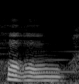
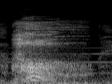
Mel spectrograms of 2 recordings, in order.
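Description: First: It sounds sad. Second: It sounds angry.

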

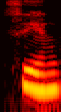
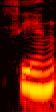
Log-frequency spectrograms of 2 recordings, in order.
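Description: No difference in how they are said.

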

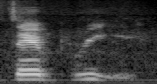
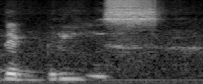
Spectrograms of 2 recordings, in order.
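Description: First: The final s is silent. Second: The final s is sounded. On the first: The speaker calls it right. "But the correct pronunciation for this one is debris" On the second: The speaker calls it wrong. "Hindi mo po pwedeng sabihin debris"

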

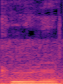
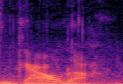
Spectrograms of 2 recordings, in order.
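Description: First: The first syllable rhymes with goo. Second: The first syllable rhymes with cow. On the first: The speaker calls it wrong. "we've been walking around like a douche" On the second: The speaker calls it right. "Like Chowda"

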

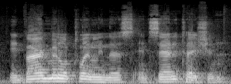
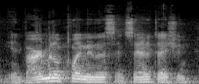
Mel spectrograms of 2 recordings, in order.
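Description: Both takes have the same delivery.

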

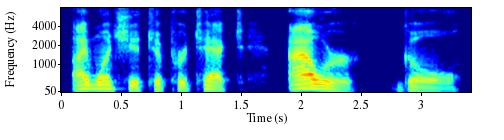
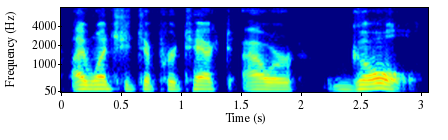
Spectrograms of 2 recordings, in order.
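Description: First: The stress is on the word 'our'. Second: The stress is on the word 'goal'. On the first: The point is that the goal belongs to the team. "our team. That's who we are" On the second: The point is the goal's location on the field. "So you got to know where that is on the field"

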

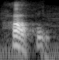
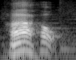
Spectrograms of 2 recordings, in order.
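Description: First: The word starts with a breathy h sound. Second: The word starts smoothly on the vowel. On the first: The speaker calls it wrong. "ni haho" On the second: The speaker calls it right.

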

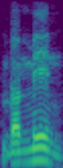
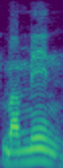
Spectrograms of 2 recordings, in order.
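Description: Both takes have the same delivery.

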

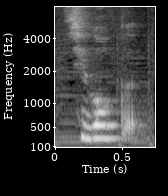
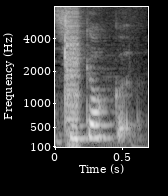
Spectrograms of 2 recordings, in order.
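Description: First: The middle consonant is a voiced g sound. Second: The middle consonant is a voiceless k sound. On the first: The speaker calls it right. "trong trường hợp này nó sẽ đọc là shigoku" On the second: The speaker calls it wrong. "mọi người sẽ nghĩ là bây giờ cái này có thể sẽ đọc là shikoku"

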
